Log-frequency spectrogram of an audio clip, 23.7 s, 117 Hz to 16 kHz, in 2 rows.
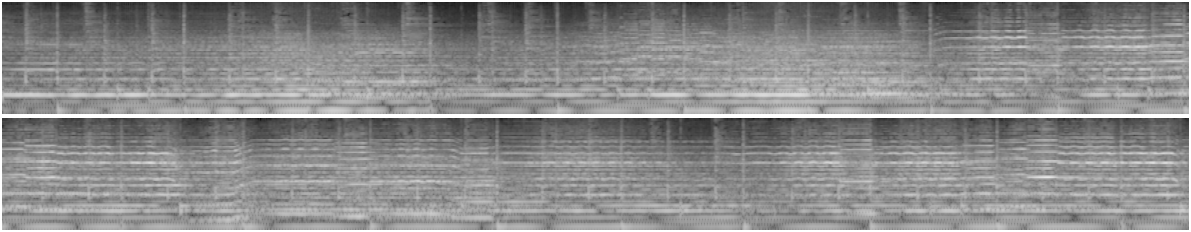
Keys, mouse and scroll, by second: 1.4 click, 5.4 click, 8.0 click, 8.9 click, 10.1 click, 11.6 m, 14.1 m, 15.6 click, 16.4-16.7 scroll up 2, 16.9 Escape, 17.7 click, 19.3 click, 20.0-20.4 scroll down 2, 21.2 scroll up 2, 22.1 click, 22.8 click.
